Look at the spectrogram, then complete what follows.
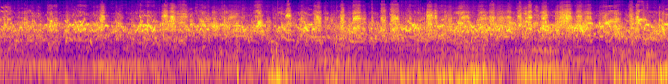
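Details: Australian budgies chirping together, a dense, continuous chatter of high, scratchy chirps and warbles with short squeaky notes scattered throughout and no pauses.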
